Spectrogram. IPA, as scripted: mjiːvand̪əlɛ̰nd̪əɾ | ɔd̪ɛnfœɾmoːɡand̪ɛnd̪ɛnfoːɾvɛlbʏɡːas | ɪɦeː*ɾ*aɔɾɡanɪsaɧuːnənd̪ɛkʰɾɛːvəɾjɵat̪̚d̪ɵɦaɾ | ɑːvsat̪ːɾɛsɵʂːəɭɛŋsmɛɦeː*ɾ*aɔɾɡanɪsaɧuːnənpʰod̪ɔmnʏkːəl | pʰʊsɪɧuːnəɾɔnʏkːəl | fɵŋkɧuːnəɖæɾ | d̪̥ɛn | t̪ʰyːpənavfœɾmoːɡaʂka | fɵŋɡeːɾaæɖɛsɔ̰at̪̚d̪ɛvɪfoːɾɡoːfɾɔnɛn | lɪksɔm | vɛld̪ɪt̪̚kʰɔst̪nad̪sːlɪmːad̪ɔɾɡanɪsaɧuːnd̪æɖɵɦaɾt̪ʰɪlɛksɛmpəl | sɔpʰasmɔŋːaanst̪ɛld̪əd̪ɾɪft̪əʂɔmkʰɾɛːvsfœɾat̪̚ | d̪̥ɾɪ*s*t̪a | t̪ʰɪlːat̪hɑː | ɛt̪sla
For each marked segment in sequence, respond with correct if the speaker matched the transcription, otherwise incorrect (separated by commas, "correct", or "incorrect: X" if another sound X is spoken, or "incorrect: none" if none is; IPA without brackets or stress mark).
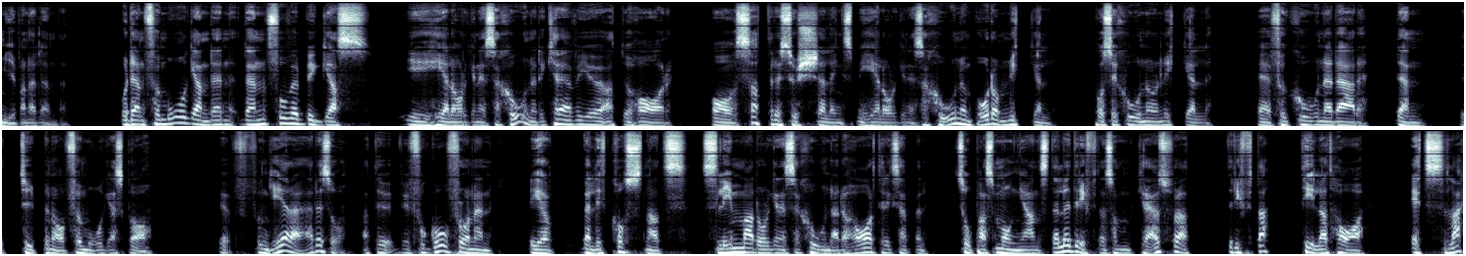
incorrect: l, incorrect: l, incorrect: f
